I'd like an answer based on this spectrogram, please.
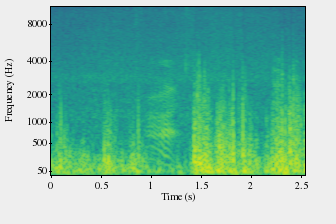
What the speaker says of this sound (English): big old gust of wind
